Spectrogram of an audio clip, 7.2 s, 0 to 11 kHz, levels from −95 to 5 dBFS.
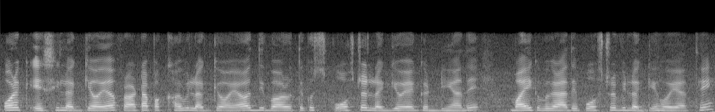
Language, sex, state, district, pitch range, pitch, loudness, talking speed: Punjabi, female, Punjab, Pathankot, 185-220 Hz, 195 Hz, -19 LUFS, 225 wpm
